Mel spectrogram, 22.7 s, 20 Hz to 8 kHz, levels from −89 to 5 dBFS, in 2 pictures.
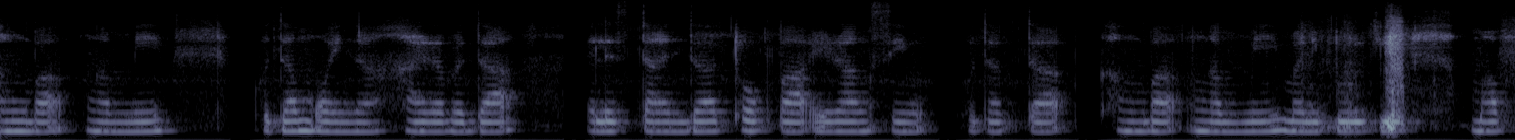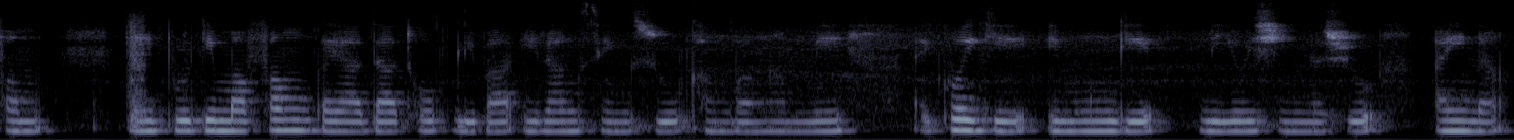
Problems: low volume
